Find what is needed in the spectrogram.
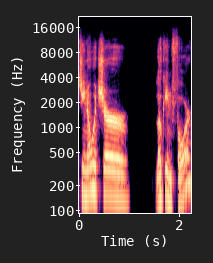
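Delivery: interested, curious, wondering, inquisitive tone. Demonstrating how a question should sound to draw people in, curious tone. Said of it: "See, it's a curious tone".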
